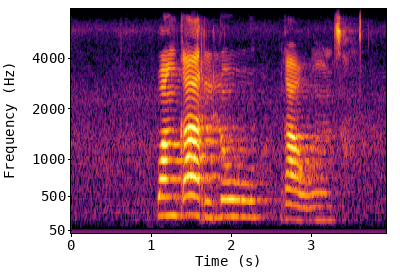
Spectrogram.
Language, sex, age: Tsonga, female, 20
